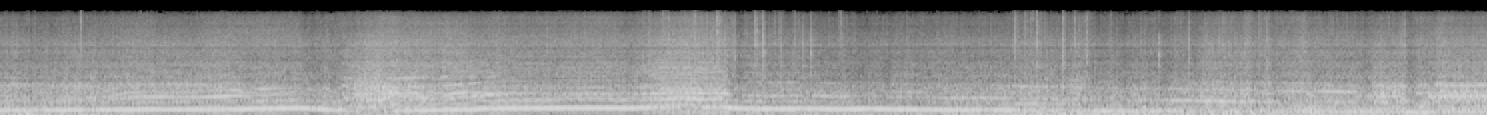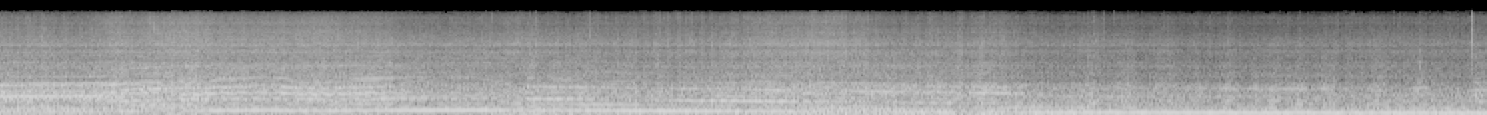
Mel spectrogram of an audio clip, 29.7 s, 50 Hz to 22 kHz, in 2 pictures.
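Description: Ford Ka's 1.6-litre four-cylinder rallycross engine, heard from inside the stripped cabin, running under load. The revs dip and climb again a few seconds in and drop near seven seconds, then fall slowly over the last ten seconds.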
